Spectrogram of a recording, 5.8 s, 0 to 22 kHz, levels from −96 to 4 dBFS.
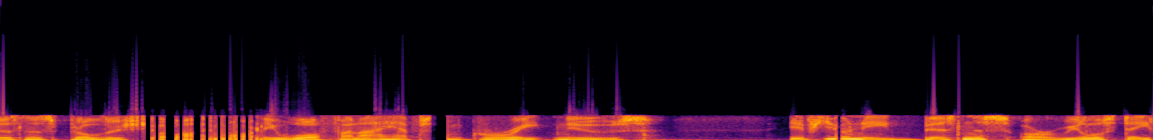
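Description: Speech carried over a G.711 telephone path, band-limited to 4 kHz, is broken up by packet loss filled with silence. Dense, scattered dropouts run from 0.64 to 1.32 s. A 90 ms hole at 2.15 to 2.24 s falls between "and I have" and "great news", and a 30 ms gap sits at 4.18 to 4.21 s. The holes step in 10 ms units, which fits 10 ms packets. Each cut to silence is abrupt, with hard edges.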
